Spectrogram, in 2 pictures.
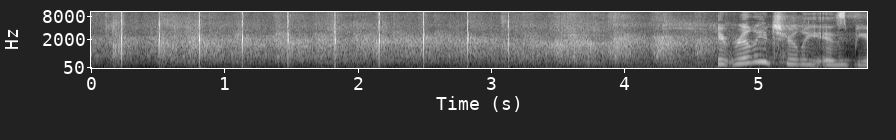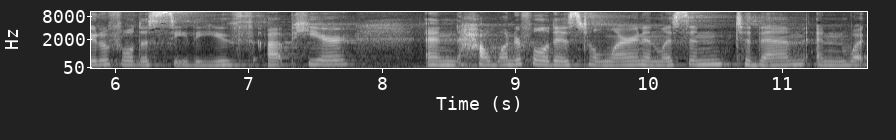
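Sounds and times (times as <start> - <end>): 
sharp crisp claps: 0.0 - 5.0
low hiss: 0.0 - 11.6
speech: 4.7 - 11.6.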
